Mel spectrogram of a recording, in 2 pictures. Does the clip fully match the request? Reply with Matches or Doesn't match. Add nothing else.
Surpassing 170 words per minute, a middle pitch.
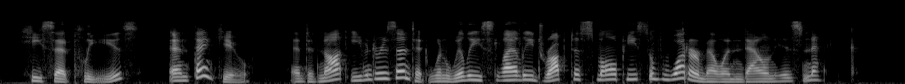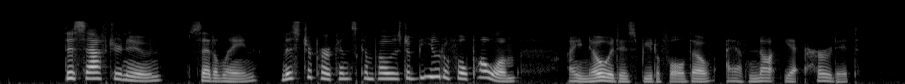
Doesn't match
